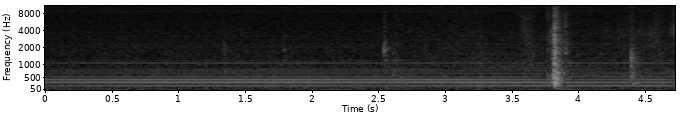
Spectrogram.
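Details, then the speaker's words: Commodore 128 computer after replacing a chip: audio output works but with a steady low buzz with even overtones and occasional clicks; capacitors suspected. "all right so it is generating sound but there is it awful buzzing here"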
